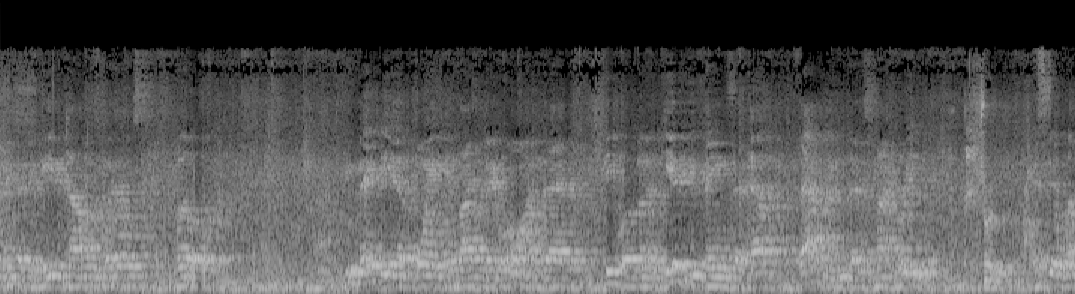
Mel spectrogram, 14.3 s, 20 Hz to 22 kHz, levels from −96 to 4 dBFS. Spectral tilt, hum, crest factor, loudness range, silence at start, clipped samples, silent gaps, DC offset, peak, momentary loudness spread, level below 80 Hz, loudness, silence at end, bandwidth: -5.5 dB/octave; none; 16 dB; 2 LU; 0 s; under 0.1%; none; under 0.1%; -8 dBFS; 5 LU; -44 dBFS; -25 LUFS; 0 s; 11.5 kHz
